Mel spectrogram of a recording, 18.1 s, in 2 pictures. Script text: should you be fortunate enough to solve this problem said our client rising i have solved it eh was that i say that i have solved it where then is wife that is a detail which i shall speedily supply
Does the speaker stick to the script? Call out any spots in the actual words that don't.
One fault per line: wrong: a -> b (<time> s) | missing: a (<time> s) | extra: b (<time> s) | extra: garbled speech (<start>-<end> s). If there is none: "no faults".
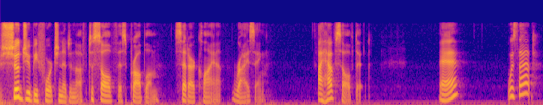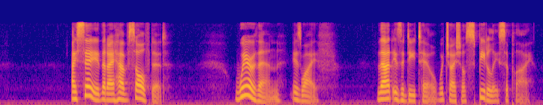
no faults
